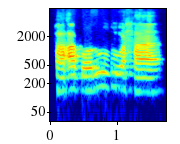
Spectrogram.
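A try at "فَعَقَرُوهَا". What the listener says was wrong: হা। হা এই জায়গা নয়, আপনার যে জায়গা থেকে হা উচ্চারণ করছেন ওর আরেকটু ভিতরের দিক যাবে, ভিতর থেকে একটা গম্ভীর আওয়াজ ভিতর থেকে বার করে না, ওই রকম ভাবে ফাআকরুহা।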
